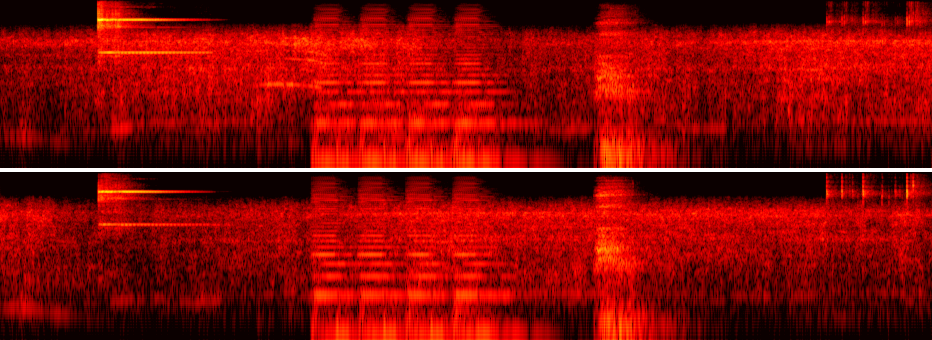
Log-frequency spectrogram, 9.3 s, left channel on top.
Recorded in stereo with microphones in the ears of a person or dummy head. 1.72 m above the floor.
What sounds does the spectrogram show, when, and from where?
1.0 s a bicycle bell: 75° left (ahead or behind), 2.5 m
3.1 s an alarm: 55° right (ahead or behind), 9 m
5.9 s breathing: 35° right (ahead or behind), 1.3 m
8.3 s a clink: 45° right (ahead or behind), 1.3 m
